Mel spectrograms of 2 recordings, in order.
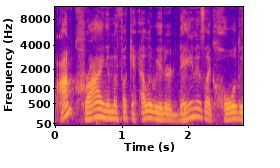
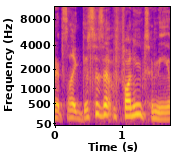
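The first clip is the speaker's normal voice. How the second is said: louder, higher retold objection; indignant, raised-voice retort; upset protest; 4 semitones higher, 9 dB louder than usual. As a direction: push back hard at people laughing. Recounts protesting at the nervous laughter.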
